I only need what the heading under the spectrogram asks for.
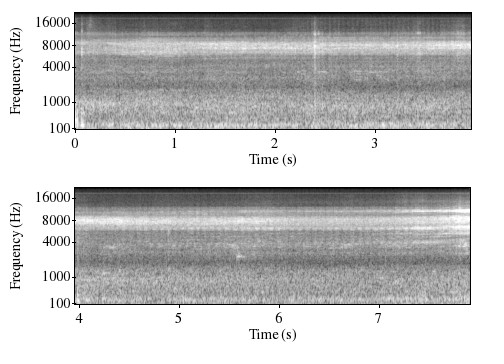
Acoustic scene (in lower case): park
